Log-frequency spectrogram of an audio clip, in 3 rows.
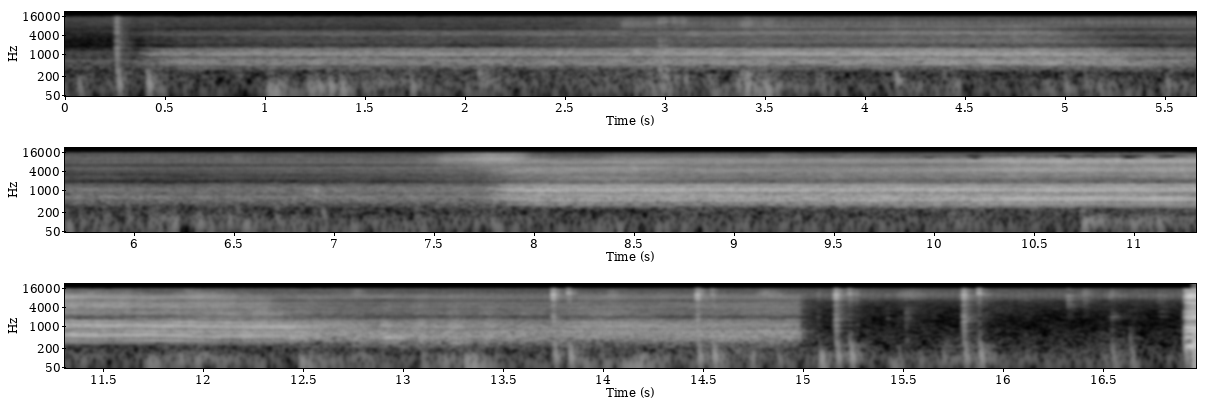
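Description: Nathan P5 five-chime locomotive air horn on a train, played back through a laptop's speakers: one long chord, a short lull, then a louder blast whose chord slides lower near its end. It carries on quieter for a couple of seconds and then cuts off.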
